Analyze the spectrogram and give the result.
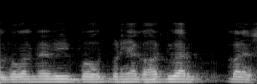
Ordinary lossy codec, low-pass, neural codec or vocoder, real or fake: AAC, 32 kbps; 7.2 kHz; none; real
